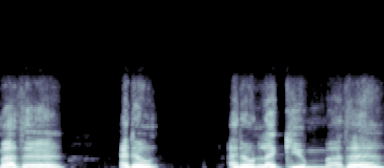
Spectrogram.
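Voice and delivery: very loud, high, belted cartoon-baby voice. Answering chat's request, the speaker performs for the others: Stewie impression. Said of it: "do a Stewie impression from Family Guy".

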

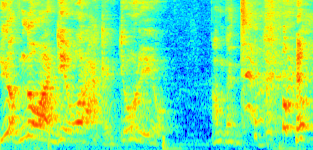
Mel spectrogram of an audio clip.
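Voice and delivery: full-throttle theatrical devil voice with big pitch swings. Quoting the devil from the movie: full-on Al Pacino impression. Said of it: "Pacino going full Pacino".

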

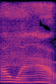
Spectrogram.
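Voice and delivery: soft, very high voice full of awe. Showing the common cheesy impression everybody does: Owen Wilson impression. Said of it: "What a little character".

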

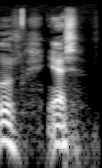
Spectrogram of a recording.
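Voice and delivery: minimal, understated, soft under-the-breath voice. Showing the others how easy a Tom Hardy impression would be: Tom Hardy impression. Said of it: "I could just go".

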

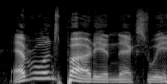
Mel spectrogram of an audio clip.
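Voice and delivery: ordinary delivery

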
